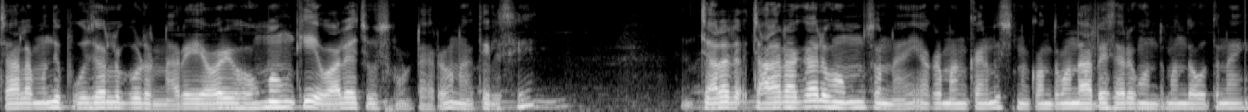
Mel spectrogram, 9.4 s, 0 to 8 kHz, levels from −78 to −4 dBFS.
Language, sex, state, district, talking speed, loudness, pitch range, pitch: Telugu, male, Andhra Pradesh, Chittoor, 140 wpm, -17 LUFS, 125-140 Hz, 130 Hz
